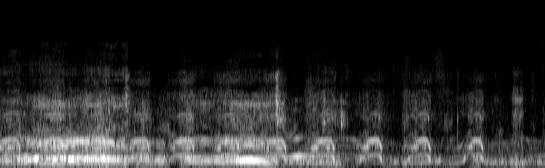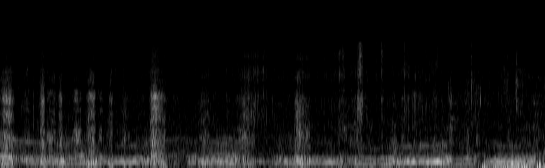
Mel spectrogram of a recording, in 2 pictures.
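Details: Highland cattle bulls vocalising with wookie-like sounds: loud moaning calls early on, fading into a long run of quicker, softer rhythmic grunts repeated several times a second, with clicks and knocks in the background.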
